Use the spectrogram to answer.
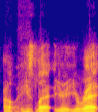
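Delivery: ordinary delivery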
